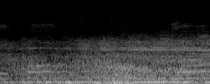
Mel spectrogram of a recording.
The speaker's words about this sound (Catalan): Oi, com passa l'helicòpter? Oi, com passa? Això més aviat és un reactor, Sí, és un reactor el que era allò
